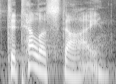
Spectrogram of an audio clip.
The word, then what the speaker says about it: tetelestai: It's tetelestai, that's how it's pronounced.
